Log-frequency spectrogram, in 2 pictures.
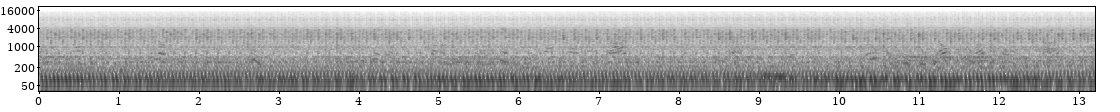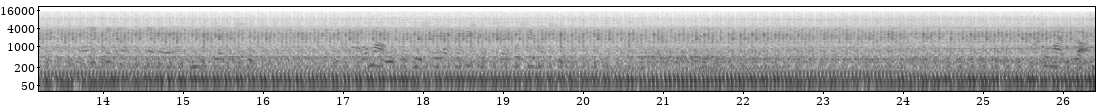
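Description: Kubota B7001 garden tractor's small diesel engine idling steadily.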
